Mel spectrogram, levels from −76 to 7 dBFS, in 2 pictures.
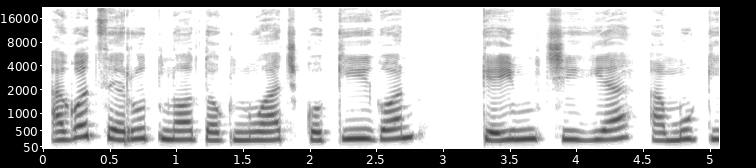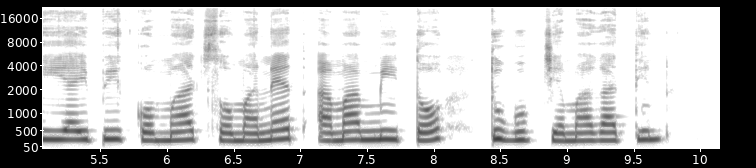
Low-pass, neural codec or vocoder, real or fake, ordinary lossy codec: none; none; real; none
